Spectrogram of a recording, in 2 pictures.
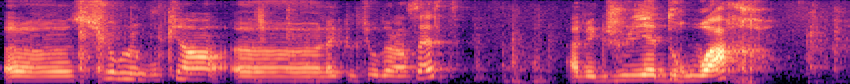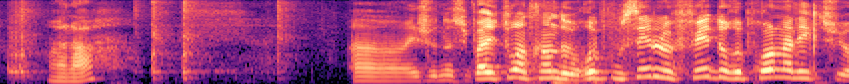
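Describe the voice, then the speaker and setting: The speaker goes at a fairly slow pace with long, frequent pauses. Pitch swings very widely and loudness rises and falls sharply. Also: woman, medium pitch for a woman. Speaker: streamer. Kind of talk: casual chat. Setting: live stream. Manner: hesitant, many fillers.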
